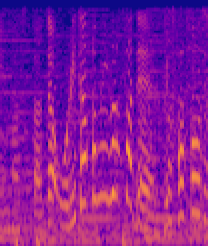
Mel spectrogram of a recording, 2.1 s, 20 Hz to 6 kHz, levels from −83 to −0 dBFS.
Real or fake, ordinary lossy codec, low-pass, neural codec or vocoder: real; none; 5.4 kHz; none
